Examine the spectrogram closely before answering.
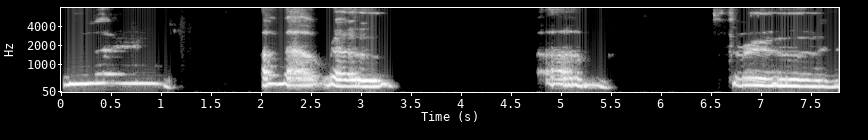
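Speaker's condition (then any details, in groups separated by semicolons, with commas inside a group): Parkinson's disease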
